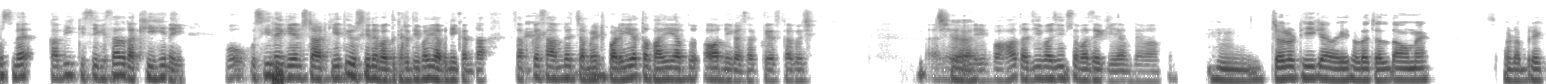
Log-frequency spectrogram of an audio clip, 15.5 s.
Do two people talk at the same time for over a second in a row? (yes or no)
no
